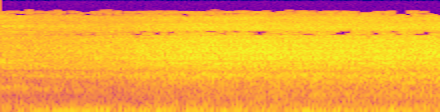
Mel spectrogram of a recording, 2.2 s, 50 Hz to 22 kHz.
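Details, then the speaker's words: Flame King 1 lb propane tank being filled: a constant high airy hiss building slightly as gas vents from the bleed valve until liquid propane spits out at 80% capacity. Normal during filling. "and it's okay to hear that hissing because it's actually escaping because this little guy right here is um is leaking because i'm waiting to see that that liquid propane shoot out"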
